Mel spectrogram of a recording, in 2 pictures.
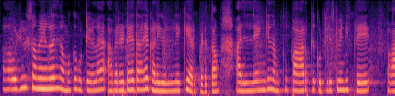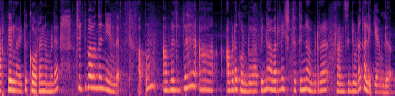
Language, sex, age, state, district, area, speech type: Malayalam, female, 18-30, Kerala, Wayanad, rural, spontaneous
